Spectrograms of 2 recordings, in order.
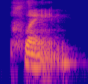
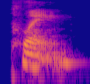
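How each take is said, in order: No difference in how they are said.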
